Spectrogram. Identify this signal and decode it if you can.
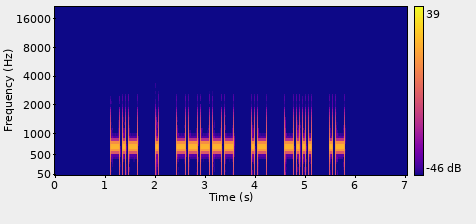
Morse code, heard as a keyed tone, about 20 wpm, spaced as for 15 wpm, 700 Hz. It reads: KE0ABA
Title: 219 Lesson 35g - Number 0 - Call Signs 20wpm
